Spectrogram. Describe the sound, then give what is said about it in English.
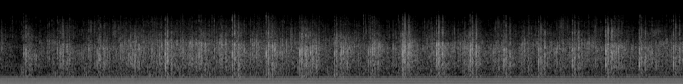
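An audience stands and applauds to welcome a pastor at a church gathering. The clapping is steady and moderately loud, with a constant low electrical hum underneath. “Let's stand up and put our hands together to welcome Pastor Leban Jumba.”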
